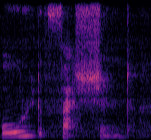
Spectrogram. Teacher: fashion is the second part of the word and it is stressed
